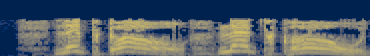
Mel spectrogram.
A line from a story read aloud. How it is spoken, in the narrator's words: Doreen screamed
